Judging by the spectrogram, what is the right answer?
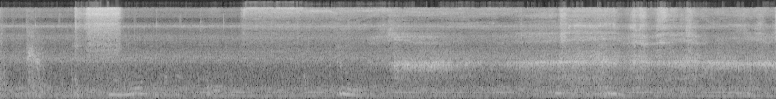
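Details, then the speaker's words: Steady hissing water spray, with saliva ejector suction hum joining partway through, as the dental patient's mouth is rinsed during a coronal polish. "Okay, stay open for me. I'm gonna rinse."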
